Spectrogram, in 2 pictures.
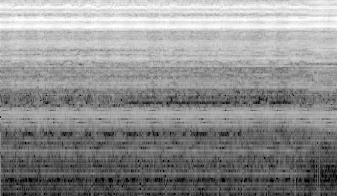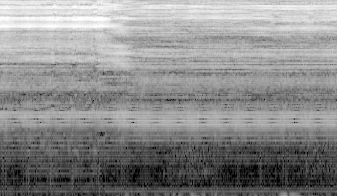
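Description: Deki Irons Sensei rotary tattoo machine buzzing steadily as its needle works ink into practice skin. About four and a half seconds in, it turns a little quieter and its higher tone changes as the machine is lifted off the skin for a wipe.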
